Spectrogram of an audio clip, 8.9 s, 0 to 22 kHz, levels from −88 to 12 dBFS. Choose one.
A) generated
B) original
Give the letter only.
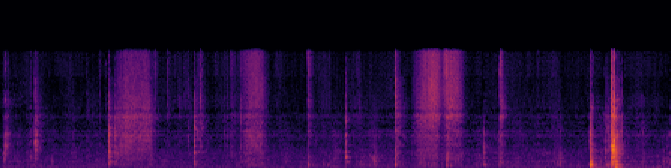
A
